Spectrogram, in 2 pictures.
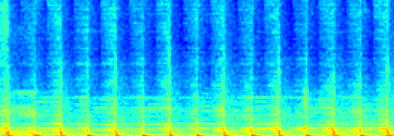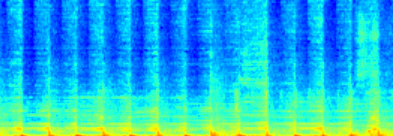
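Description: Live rock band playing an instrumental passage: a drum kit keeps a steady beat of about two kick-drum hits a second under sustained electric guitar chords.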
